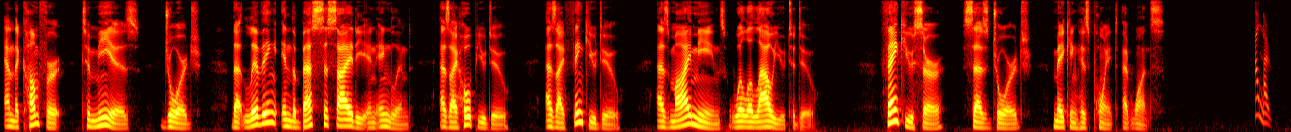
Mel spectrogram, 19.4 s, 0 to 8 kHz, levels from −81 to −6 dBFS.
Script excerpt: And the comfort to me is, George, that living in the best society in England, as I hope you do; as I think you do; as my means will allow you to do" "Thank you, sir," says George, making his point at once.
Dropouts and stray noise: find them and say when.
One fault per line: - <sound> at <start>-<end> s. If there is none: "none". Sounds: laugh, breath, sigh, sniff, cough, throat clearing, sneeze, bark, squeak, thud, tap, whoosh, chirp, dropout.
- chirp at 18.8-19.1 s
